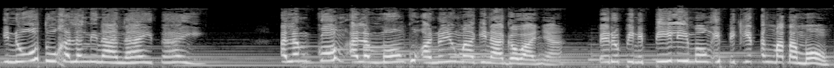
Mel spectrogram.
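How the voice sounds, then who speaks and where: A woman's voice: very high-pitched, moderate pace, fairly bright tone, faint music behind. A woman playing a distraught, resentful teenage daughter in a radio drama, pleading and emotional. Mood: hurt, resentful.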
